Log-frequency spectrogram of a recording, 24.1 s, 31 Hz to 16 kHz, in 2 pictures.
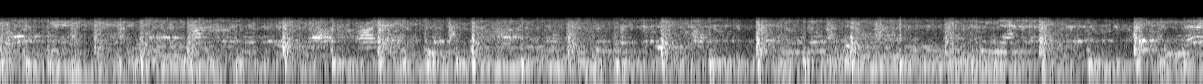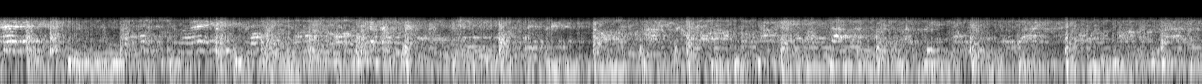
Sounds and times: Music: 0.0 - 24.0.

